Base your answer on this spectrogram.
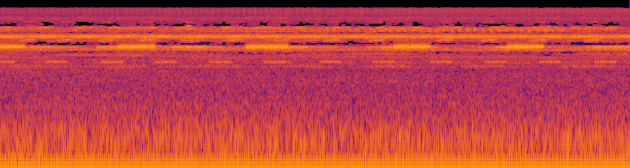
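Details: Crickets chirping in a peaceful park as evening unfolds; several overlapping high insect trills and pulsed chirps repeat steadily, some roughly every second, over a constant background hiss.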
